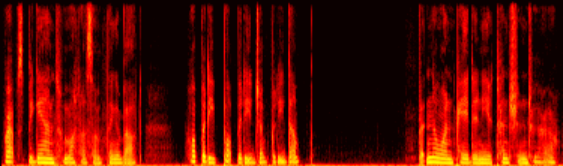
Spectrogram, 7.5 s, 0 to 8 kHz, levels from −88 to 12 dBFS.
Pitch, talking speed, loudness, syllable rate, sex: 200 Hz, 145 wpm, -19 LUFS, 6.2 syllables/s, female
